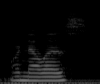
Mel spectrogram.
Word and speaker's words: Ornelas: Sierra Teller Ornelas, is that how you say it? Ornelas.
